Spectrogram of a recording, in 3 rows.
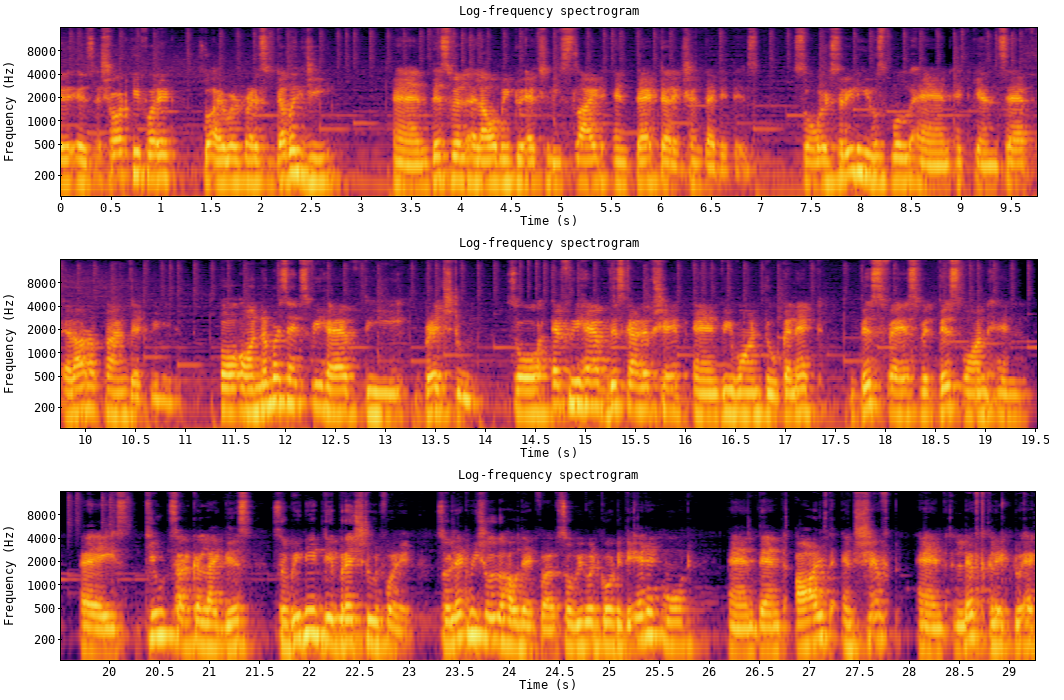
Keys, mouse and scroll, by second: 3.2 g, 3.4 g, 10.3 click, 10.6 middle click, 12.9 middle click, 15.3 scroll down 1, 15.3 middle click, 23.7 scroll up 1, 24.1 shift+middle click, 25.4 click, 28.2 alt+shift+click.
